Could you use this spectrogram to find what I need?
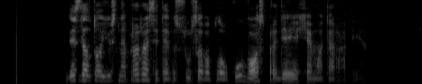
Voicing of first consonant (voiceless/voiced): voiced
